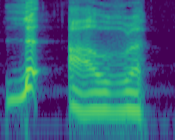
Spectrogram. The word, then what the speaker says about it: Le Havre: In French, in France, we would say it as Le Havre. Of course, the H is silent in French, Le Havre.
